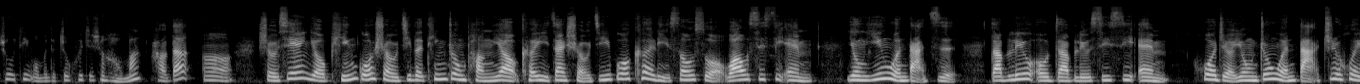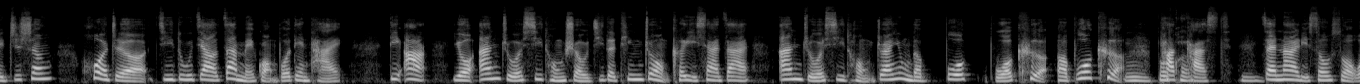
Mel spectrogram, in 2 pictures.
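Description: At 1.02 s the whole sound, voice and background together, jumps up by about 8 dB, and at 2.25 s it rises again by about 4 dB. Both are sudden single steps, not gradual swells. This is the microphone volume stepped up: the call software judged the input too quiet and raised the device's gain at once, so everything picked up afterward arrives louder.

Brief patches of roughness follow at 4.65 s, 8.59 to 8.61 s, 13.39 to 13.41 s, 16.33 to 16.47 s, 19.53 to 19.55 s and 22.09 to 22.39 s. Each is grainy and noisier than the surrounding speech but has no gap. These are lost packets rebuilt from error correction. The first three and the one at 19.53 s each replace 20 ms of audio, the one at 16.33 s about 80 ms, and the longest at 22.09 s about 160 ms. The following packets carried coarse, low-bitrate copies, which the decoder played in place of the missing audio.

Just before that, from 19.49 to 19.55 s, there is a short smear where the sound is stretched rather than heard cleanly. 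This is a short concealed packet loss. About 40 ms never reached the decoder in time, so the receiver extended the preceding sound to bridge the hole and then blended back into the real signal. Its last 20 ms overlaps the rebuilt packet at 19.53 s.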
